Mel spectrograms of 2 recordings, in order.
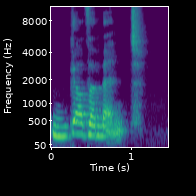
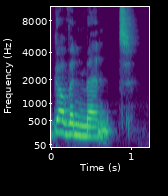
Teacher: one transcription does not contain the N and the other one does contain the N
